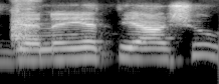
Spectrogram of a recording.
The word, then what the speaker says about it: Janayatyashu: Yes, Janayatyashu Vairagya. Janayatyashu. Yeah, you can like kind of split here, okay? Janayat and then Yashu. Like that you can try to pronounce, okay?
